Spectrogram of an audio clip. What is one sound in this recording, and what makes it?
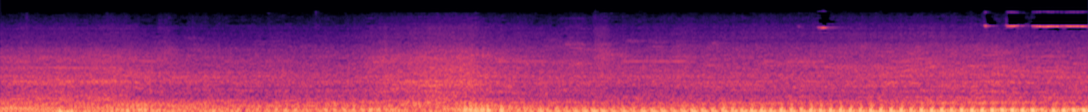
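A motorcycle engine hums as it rides closer and grows louder.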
